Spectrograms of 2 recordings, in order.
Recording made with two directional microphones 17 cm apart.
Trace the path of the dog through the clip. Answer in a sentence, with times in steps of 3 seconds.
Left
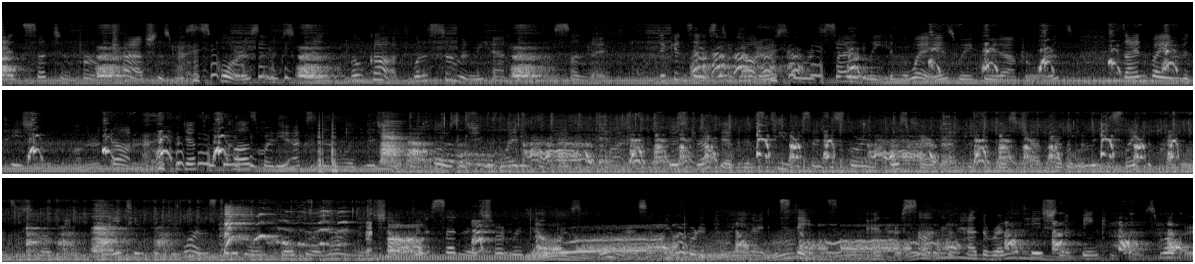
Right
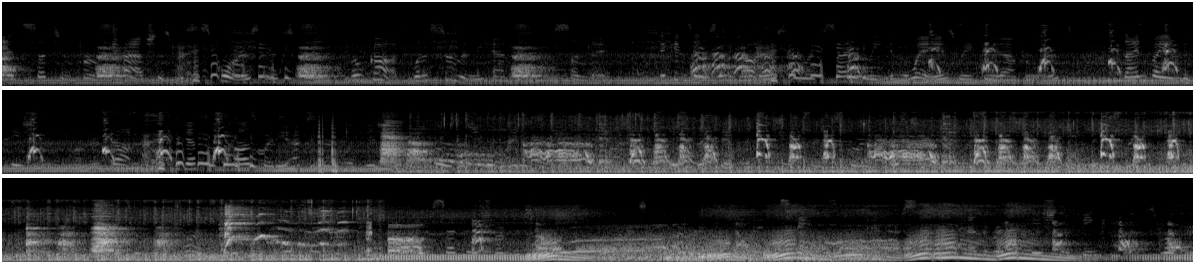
You can hear the dog on the left from 0 s, in the centre from 18 s and on the left from 27 s.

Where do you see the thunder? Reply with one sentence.
You can hear the thunder on the right.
